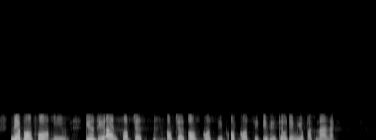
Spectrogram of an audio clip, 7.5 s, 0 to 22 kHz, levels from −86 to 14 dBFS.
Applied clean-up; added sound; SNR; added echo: neural separator model SepFormer WHAMR!.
